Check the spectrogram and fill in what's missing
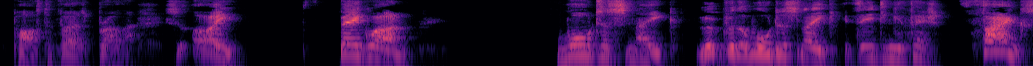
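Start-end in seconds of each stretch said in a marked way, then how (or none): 1.5-7.1 loud, higher shout up the hill; calling out. Acted. Ahmed shouting up to the first brother, loud call. 7.2-7.8 much higher, loud thanks; brother's voice. Acted. First brother thanking Ahmed, high loud voice.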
